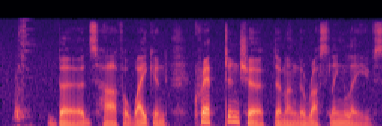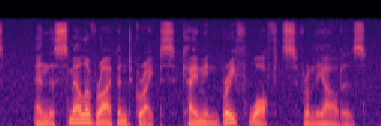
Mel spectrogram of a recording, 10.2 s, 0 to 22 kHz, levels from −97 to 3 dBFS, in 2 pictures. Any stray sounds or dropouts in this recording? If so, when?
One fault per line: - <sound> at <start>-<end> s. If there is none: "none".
- whoosh at 0.2-0.5 s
